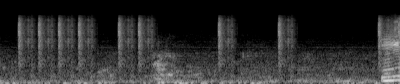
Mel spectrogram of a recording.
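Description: Computer keyboard keys being tapped: a quick cluster of clicks near the start, two or three more about a second in, then single clicks at roughly second-long gaps.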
